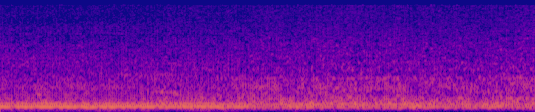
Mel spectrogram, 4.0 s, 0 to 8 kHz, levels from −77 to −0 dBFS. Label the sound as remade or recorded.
remade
